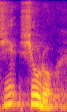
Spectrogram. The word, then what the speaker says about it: pseudo: स्यूडो force में P silent होता है, ठीक ना, PSEUDO, स्यूडो।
